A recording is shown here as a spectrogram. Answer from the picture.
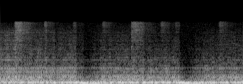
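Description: Live band playing loud alternative rock, with a heavy, steady bass low end under the instruments.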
